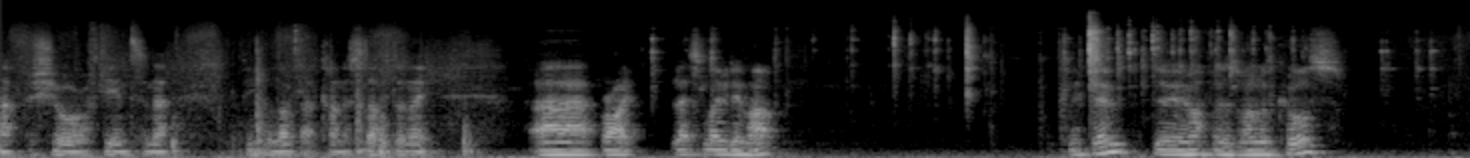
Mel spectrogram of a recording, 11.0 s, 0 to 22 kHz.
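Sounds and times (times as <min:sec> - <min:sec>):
metal climbing gear clicking: 0:04.8 - 0:11.0.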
